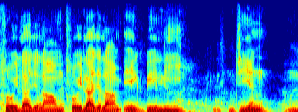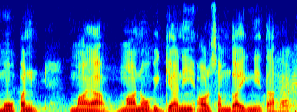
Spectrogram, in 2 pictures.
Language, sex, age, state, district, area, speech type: Hindi, male, 45-60, Uttar Pradesh, Lucknow, rural, read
